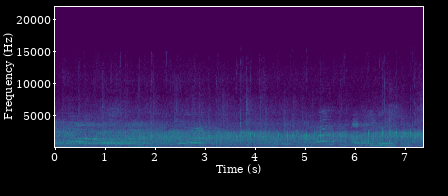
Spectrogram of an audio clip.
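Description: A crowd applauds and cheers for a British player at a European para table tennis championship match, sustained clapping while a commentator talks over it.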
